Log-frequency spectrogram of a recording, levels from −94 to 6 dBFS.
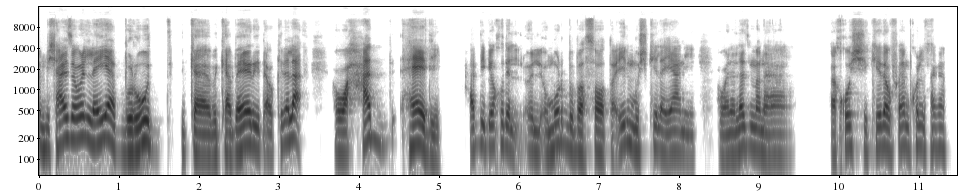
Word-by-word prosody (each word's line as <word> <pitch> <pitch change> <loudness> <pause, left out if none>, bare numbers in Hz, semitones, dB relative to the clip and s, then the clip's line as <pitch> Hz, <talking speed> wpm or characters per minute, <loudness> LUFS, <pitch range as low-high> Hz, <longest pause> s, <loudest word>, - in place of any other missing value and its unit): مش 140 -1 -3
عايز 195 +5 +3
أقول 195 +2 +4
اللي 185 -5 +2 0.2
هي 175 - +6
برود 130 +3 +3 0.4
ك - - +2 0.2
كبارد 135 +6 +3
أو 115 - -2
كده، 160 +8 -2
لأ، 205 +1 +4 0.4
هو 125 0 +4
حد 170 +2 -1
هادي، 140 -9 +3 0.3
حد - - -5
بياخد 155 +1 -3
ال 135 -1 -5
الأمور 130 +5 -2
ببساطة، 130 -4 -1
إيه 145 - -3
المشكلة 140 -2 -4
يعني؟ 120 -2 -4 0.3
هو 110 - -4
أنا 120 - -2
لازمًا 145 +2 -1
أنا 115 -1 -5 0.5
آخُش 145 +4 -3
كده 145 +4 -1
وفاهم 145 +2 -3
كل 145 +1 -7
حاجة؟ 145 0 -8
140 Hz, 160 wpm, -21 LUFS, 125-155 Hz, 0.5 s, هي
